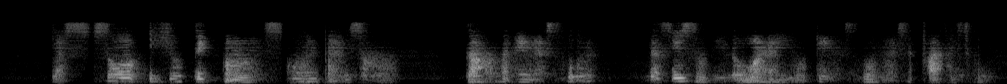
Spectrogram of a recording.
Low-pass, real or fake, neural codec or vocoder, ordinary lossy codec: 7.2 kHz; fake; codec, 44.1 kHz, 0.9 kbps, DAC; AAC, 48 kbps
